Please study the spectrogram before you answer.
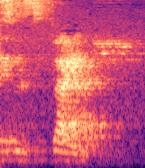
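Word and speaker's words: cystine: ये सिस्टीन pronunciate होता है और ये सिस्टाइन।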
